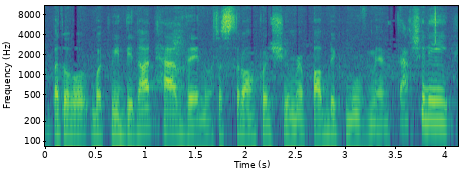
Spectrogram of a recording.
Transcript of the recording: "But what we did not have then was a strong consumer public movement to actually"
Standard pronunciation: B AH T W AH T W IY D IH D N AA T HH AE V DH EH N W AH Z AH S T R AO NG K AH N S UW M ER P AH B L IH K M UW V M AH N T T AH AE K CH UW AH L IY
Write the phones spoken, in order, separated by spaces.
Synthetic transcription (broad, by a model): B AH T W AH T W IY D IH D N AA T HH AE V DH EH N W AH S AH S T R AO NG K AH N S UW M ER P AH B L IH K M UW V M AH N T T AH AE K CH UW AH L IY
